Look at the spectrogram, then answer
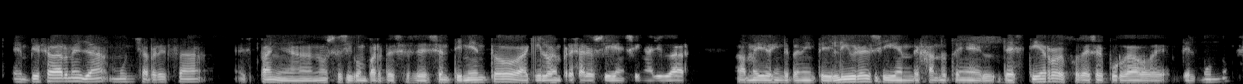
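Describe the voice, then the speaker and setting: A man uses a normal speaking voice, fairly low in pitch with ordinary pitch variation, at a moderate pace and very even loudness. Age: young. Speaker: talk show host. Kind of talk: political commentary.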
